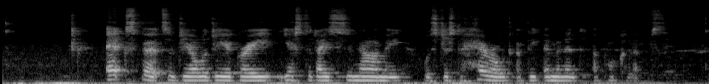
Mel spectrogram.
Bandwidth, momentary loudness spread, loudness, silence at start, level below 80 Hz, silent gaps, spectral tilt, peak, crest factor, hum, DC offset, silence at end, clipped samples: 15 kHz; 19 LU; -24 LUFS; 0 s; -34 dBFS; none; -6 dB/octave; -8 dBFS; 16 dB; none; under 0.1%; 0.05 s; under 0.1%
